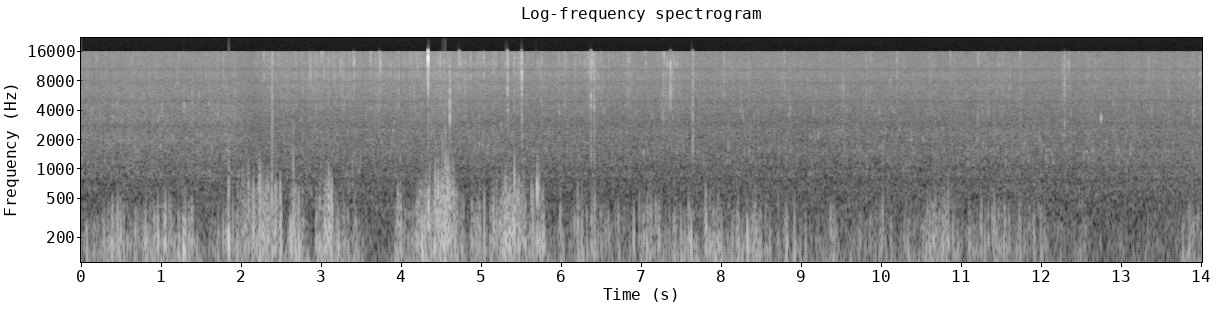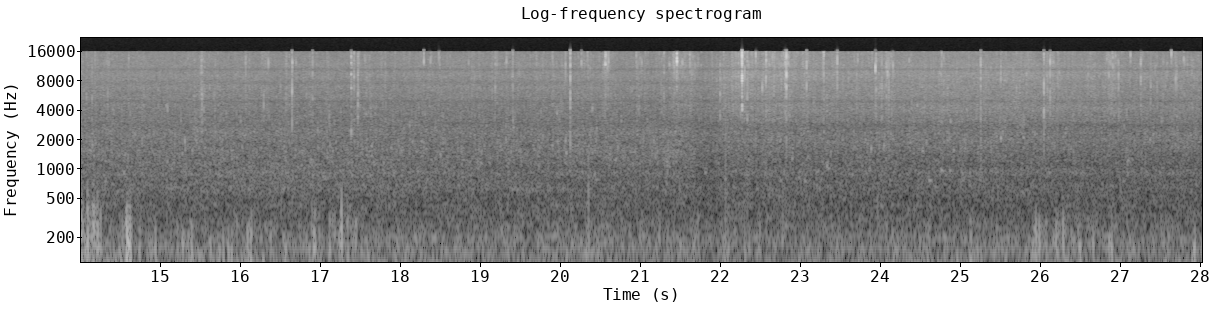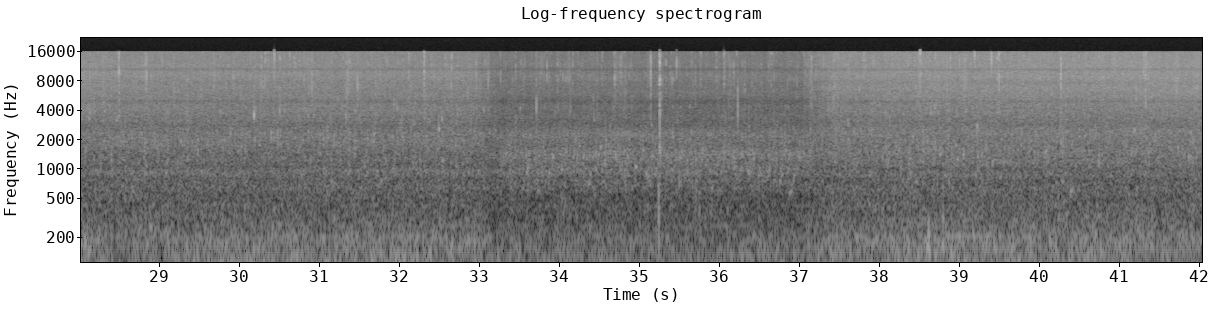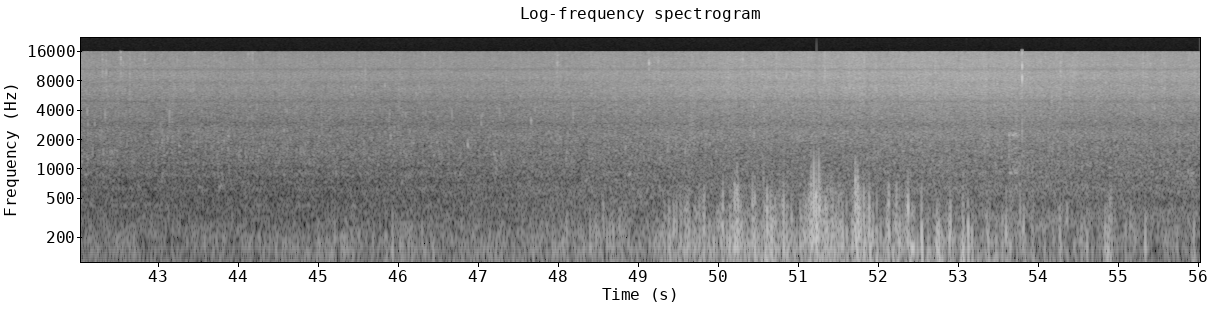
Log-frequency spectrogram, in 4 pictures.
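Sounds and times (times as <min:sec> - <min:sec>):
stream rushing: 0:00.0 - 0:56.0
water trickling: 0:00.0 - 0:56.0
wind buffeting microphone: 0:00.0 - 0:56.0
small ticks: 0:02.2 - 0:07.8, 0:19.0 - 0:28.5.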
